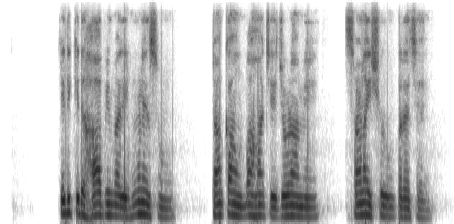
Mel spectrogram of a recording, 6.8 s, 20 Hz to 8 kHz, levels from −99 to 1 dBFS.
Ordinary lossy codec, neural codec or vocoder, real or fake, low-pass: Opus, 24 kbps; none; real; 7.2 kHz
